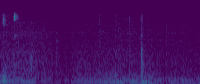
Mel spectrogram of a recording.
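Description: Near silence: room tone with a few faint clicks from a computer mouse and keyboard.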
